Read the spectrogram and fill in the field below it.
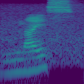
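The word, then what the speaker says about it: gneiss: Uh this is a form of rock called nice. Uh not like it sounds like it's spelled. It's like g n i e s s or something thereabouts.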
